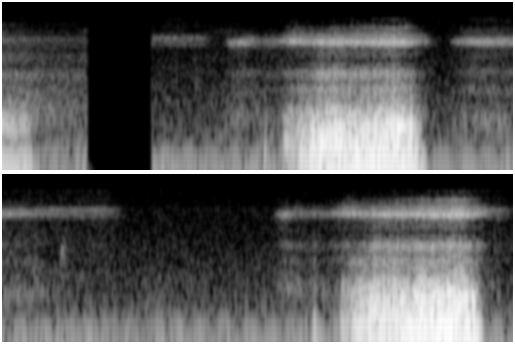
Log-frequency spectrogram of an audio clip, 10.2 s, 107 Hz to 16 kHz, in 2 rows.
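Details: Middle-aged man's habitual snoring recorded 2022-03-21, short session: loud, rough, rattling snores on two breaths about six seconds apart, quiet breathing between, steady background hum; heavy snoring.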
